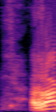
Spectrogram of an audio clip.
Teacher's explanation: जैसे आप समझें, रा का उच्चारण करें, आप रा कहें, रा कहते हैं तो हल्का सा जिह्वा में स्पंदन के साथ साथ घर्षण तेज होता है, लुढ़कना। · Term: लुंठित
